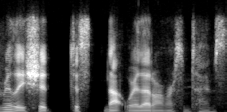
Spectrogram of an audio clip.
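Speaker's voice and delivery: soft, hushed, private-sounding half-whisper. Half-whispering a warning in character to another player's character: half-whispering. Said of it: "I whisper to Kelsier".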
